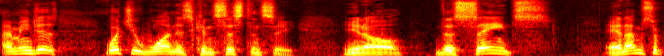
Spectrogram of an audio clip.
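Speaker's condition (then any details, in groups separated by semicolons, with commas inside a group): No condition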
